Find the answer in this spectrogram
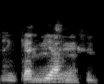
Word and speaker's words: Nketiah: Edward Nikeda, is that right? Nketiah.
